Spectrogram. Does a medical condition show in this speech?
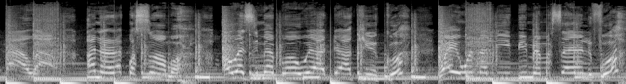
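No.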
